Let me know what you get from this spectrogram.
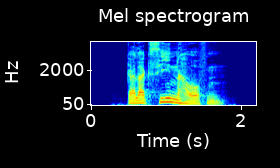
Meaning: galaxy cluster
- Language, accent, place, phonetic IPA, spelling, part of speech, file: German, Germany, Berlin, [ɡalaˈksiːənˌhaʊ̯fn̩], Galaxienhaufen, noun, De-Galaxienhaufen.ogg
